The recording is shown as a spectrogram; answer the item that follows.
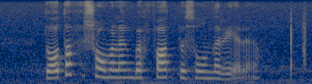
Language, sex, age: Afrikaans, female, 19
